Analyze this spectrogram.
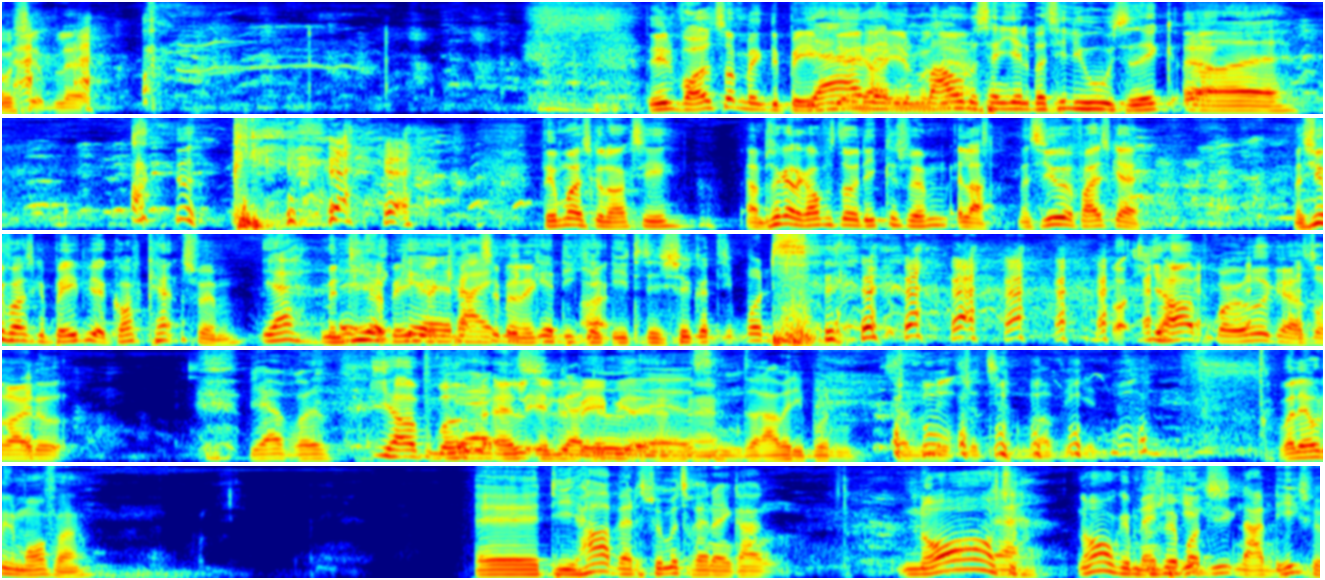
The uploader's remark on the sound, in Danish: LIVE fra Zulu Comedy Festival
